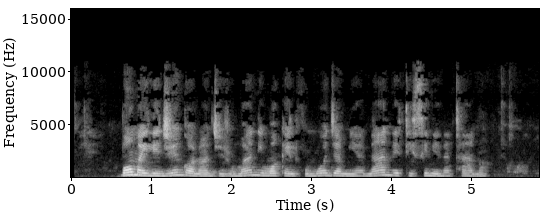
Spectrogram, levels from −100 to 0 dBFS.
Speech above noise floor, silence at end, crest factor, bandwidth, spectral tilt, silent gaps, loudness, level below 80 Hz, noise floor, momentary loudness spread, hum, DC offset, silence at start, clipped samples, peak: 34 dB; 0.65 s; 22 dB; 11 kHz; -4.5 dB/octave; none; -25 LUFS; -62 dBFS; -59 dBFS; 15 LU; none; under 0.1%; 0.6 s; under 0.1%; -4 dBFS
